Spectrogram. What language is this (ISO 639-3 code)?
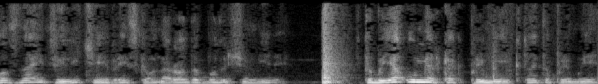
rus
